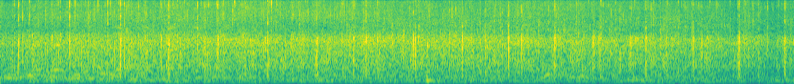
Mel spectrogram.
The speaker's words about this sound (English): Let's pray. Oh, you can clap.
